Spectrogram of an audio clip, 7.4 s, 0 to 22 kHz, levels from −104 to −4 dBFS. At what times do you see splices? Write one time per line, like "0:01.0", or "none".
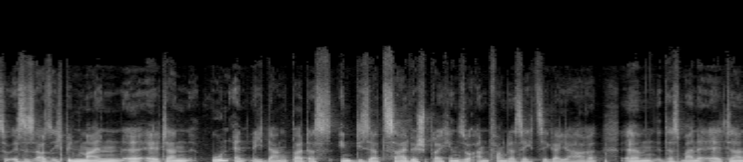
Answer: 0:06.1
